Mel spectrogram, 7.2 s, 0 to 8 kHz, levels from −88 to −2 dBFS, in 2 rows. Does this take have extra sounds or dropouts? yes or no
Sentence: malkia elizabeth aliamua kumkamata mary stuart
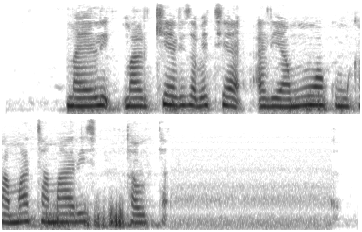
no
